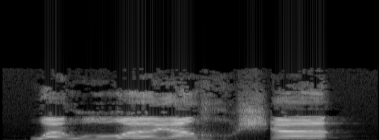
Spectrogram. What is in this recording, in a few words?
quran, Hussary, tafseer; Abasa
